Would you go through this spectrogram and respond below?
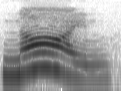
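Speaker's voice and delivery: Nine stretched very slowly, low; slow demo. Shown as a demonstration. Teacher to students, slow nine. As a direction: drag nine out, long आई. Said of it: "long sound से बोलेंगे".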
